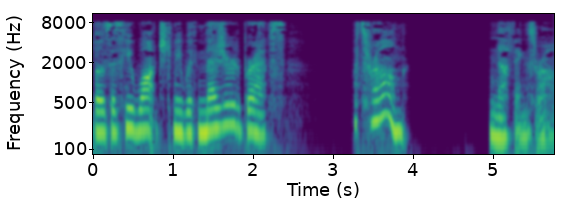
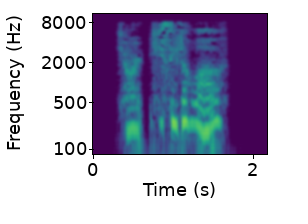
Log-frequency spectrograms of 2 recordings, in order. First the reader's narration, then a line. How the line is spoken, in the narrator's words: I whispered on the cusp of another wave of pleasure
